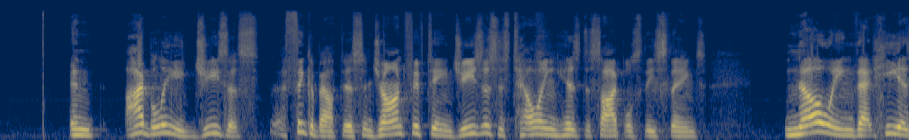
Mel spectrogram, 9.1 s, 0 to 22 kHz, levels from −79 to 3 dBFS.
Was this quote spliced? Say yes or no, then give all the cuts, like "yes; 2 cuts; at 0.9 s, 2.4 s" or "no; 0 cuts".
no; 0 cuts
